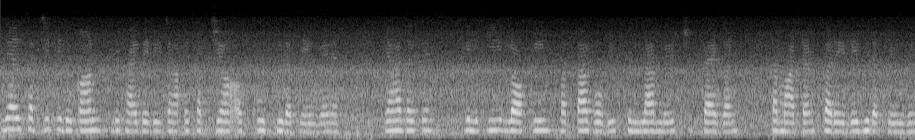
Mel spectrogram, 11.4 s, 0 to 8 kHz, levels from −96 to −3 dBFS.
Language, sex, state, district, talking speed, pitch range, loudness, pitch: Kumaoni, female, Uttarakhand, Uttarkashi, 170 wpm, 195-210 Hz, -24 LUFS, 200 Hz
